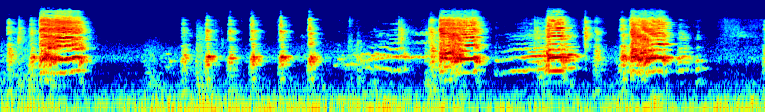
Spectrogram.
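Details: Chickens eating and resting in their homestead coop: one loud squawk, a patter of quick clucks with a wavering murmur, then three more harsh squawks close together.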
